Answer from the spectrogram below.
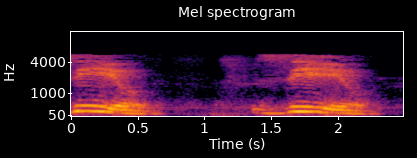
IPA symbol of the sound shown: i:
